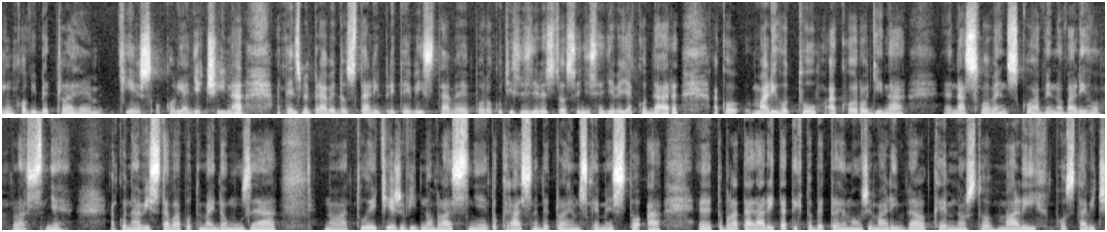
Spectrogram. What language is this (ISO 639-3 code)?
slk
